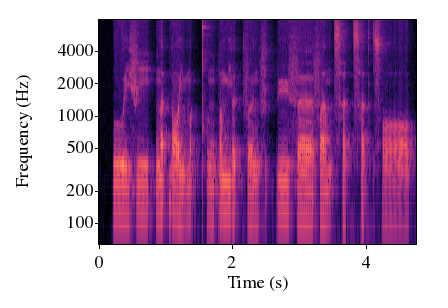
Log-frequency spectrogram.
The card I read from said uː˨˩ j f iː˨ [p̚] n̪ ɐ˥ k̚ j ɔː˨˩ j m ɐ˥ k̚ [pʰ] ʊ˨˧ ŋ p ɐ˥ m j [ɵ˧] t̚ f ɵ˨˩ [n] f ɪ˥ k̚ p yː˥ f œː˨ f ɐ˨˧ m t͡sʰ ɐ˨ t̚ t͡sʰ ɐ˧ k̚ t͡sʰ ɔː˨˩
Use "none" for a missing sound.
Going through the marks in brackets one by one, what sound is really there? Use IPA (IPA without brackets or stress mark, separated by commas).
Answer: k̚, pʰ, ɵ˧, n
